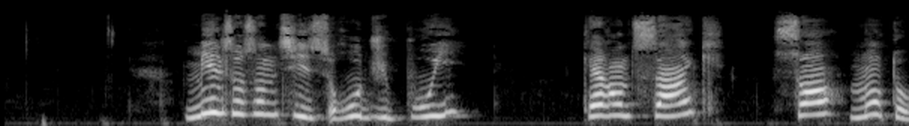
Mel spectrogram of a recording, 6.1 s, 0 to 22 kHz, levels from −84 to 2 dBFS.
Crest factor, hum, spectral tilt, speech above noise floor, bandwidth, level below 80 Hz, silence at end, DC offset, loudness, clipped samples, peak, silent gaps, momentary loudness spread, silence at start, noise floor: 16 dB; none; -2 dB/octave; 51 dB; 14 kHz; -64 dBFS; 0 s; under 0.1%; -17 LUFS; under 0.1%; -2 dBFS; none; 13 LU; 1.25 s; -67 dBFS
